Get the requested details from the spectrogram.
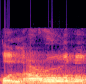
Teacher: قاف مستعلیہ ہے، پر پڑھا جائے گا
